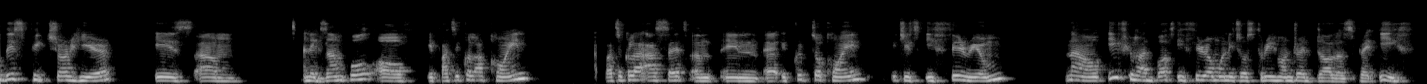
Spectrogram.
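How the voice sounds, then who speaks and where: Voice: mid-range voice, darkish tone, low-quality recording. Webinar presenter, explains step by step, keeps checking in with "okay?". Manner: explanatory, with frequent "okay?" check-ins and fillers.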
